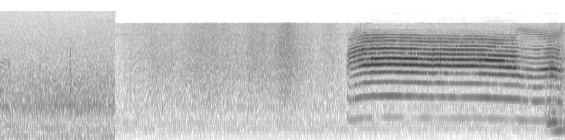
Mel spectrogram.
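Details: A cat from a meowing compilation of cats and kittens gives one long, loud, steady meow after a quiet stretch of room noise.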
